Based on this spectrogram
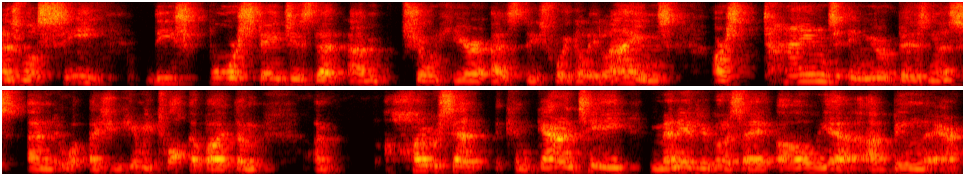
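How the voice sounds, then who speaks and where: A man with a Northern Irish accent, a fairly high pitch and a moderate pace. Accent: Northern Irish, retained. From Northern Ireland, Belfast. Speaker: business consultant. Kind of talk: presentation.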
